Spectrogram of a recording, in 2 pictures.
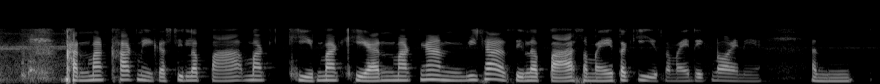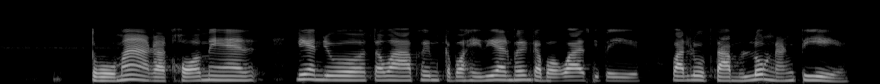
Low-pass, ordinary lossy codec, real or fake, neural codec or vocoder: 5.4 kHz; none; real; none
